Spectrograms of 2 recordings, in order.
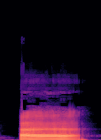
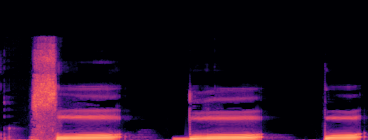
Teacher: Huruf tebal, kenapa vokal A-nya berubah seolah menjadi vokal O? Karena vokal A-nya terhalangi jalurnya oleh pangkal lidah. Ketika dia mau keluar, kehalangin sama pangkal lidah.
